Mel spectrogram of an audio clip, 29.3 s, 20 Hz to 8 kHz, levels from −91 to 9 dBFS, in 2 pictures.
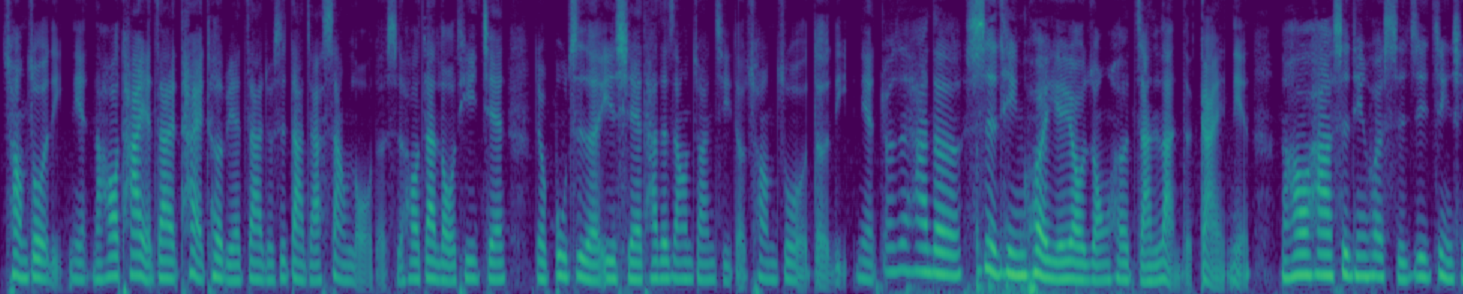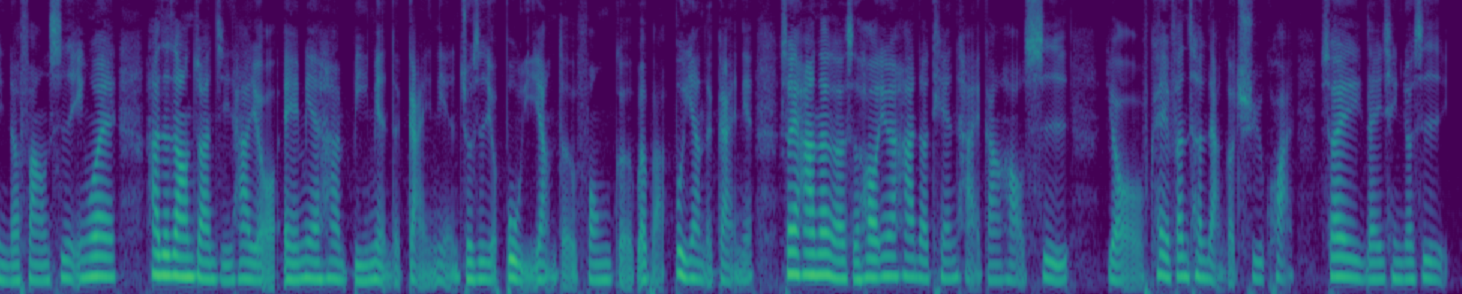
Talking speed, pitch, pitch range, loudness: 285 characters per minute, 180 Hz, 170-200 Hz, -30 LUFS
